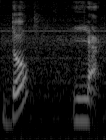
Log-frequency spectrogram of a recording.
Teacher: La mayor fuerza de voz está en do y también podemos tildarla porque termina en R.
